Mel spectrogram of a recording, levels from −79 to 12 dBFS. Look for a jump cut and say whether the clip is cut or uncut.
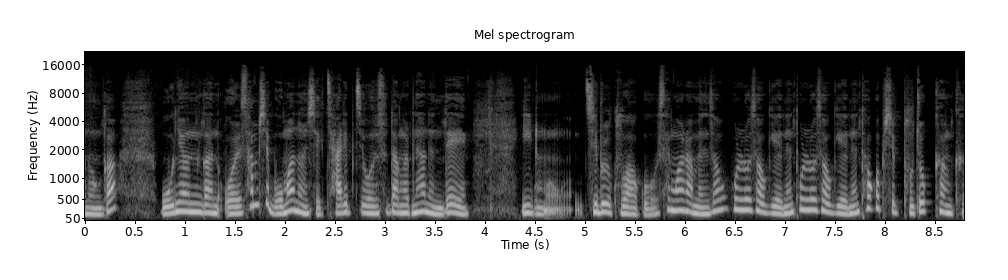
cut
